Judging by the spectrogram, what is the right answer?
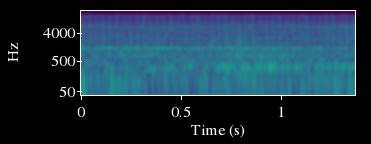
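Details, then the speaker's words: VW Voyage electric radiator fan, with the engine running and a customer complaint of overheating: it hums with a steady whine over a rough, uneven rattle, starts slowly and can be stopped by hand. The fan motor's brushes are worn out. "Pero evidentemente este motor no debe tener más carbones."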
